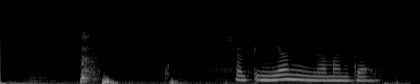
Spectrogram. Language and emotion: Russian, neutral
